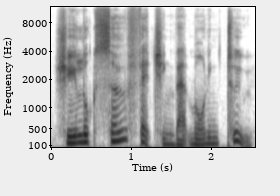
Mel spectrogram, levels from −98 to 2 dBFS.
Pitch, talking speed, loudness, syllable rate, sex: 145 Hz, 165 wpm, -19 LUFS, 4.2 syllables/s, male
